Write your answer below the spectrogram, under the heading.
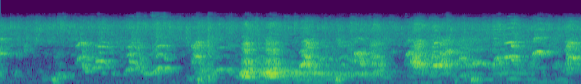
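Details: Arguing Siberian Husky delivers a continuous run of talkative whines and moaning yowls, rising and falling in pitch, with barely a pause for six seconds.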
